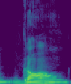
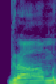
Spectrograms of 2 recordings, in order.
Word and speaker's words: ग्रां: ग्राम ग्रीम नहीं बोलना है। व्याकरण दृष्टिकोण से यह अशुद्ध है। ग्रांग क ख ग घ अंग वाला ग नासिका और मुंह से आपको उच्चारण करना है।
